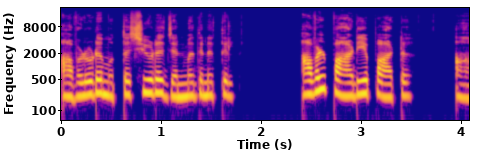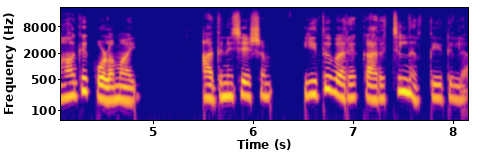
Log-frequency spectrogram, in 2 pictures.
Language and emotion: Malayalam, sad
